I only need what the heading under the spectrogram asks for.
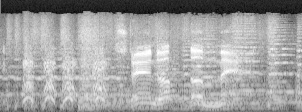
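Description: A dog barks in a quick run of four or five sharp yaps, then breaks into longer, drawn-out whining barks that rise and fall, loud and with no talking.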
